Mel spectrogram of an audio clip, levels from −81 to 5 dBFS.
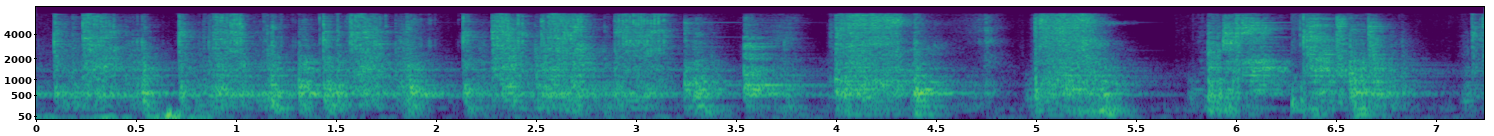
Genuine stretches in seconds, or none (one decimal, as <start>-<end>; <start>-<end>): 0.0-4.2; 5.5-7.2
